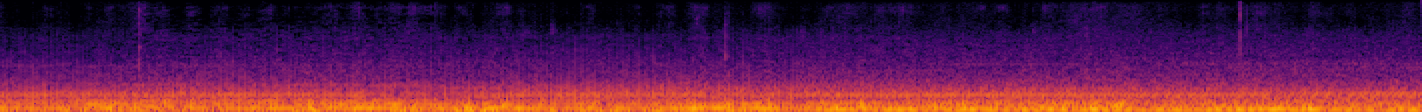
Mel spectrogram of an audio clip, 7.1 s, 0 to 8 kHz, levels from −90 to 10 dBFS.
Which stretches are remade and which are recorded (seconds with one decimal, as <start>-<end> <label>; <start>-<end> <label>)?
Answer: 0.0-4.0 remade; 4.0-7.1 recorded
